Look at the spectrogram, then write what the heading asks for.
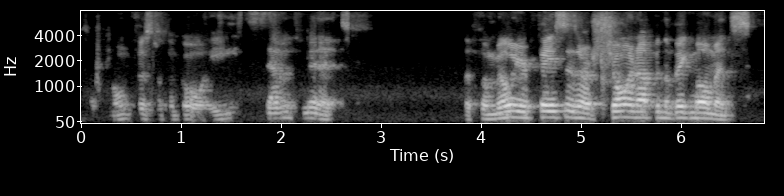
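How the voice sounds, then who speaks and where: A man's voice: on the high side, normal speed, mellow, poor audio. A man giving live radio-style play-by-play commentary on a football match, with exclamatory phrasing and rhetorical questions.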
